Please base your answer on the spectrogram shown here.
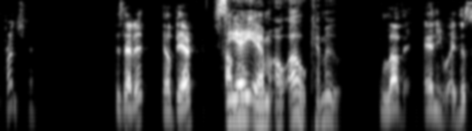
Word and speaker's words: Camus: No, I didn't know either until I heard a really smart person say Camus. You heard a really dumb girl say Camus. But you're right. It is Camus.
